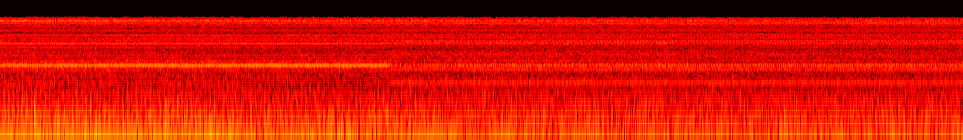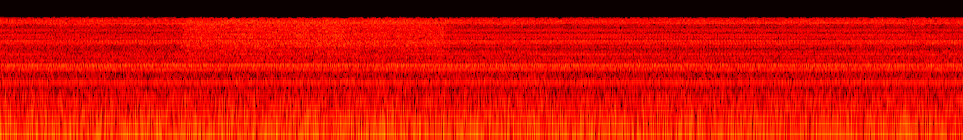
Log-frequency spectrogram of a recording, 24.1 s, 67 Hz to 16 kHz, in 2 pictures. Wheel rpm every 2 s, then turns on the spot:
0, 0, 0, 0, 0, 0, 0, 0, 0, 0, 0, 0.
none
